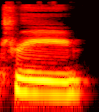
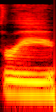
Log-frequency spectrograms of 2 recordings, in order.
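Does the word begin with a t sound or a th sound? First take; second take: t; th. First: The word begins with a plain t sound. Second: The word begins with a th sound.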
